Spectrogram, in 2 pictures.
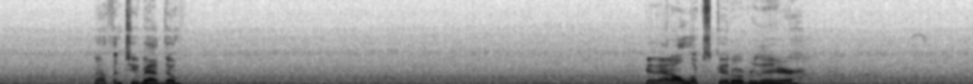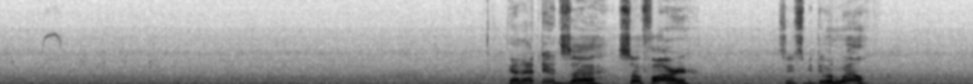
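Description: A man talks calmly into a close microphone in short bursts.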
